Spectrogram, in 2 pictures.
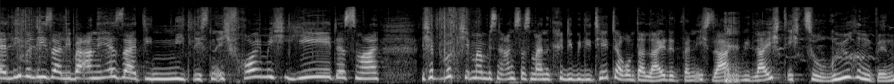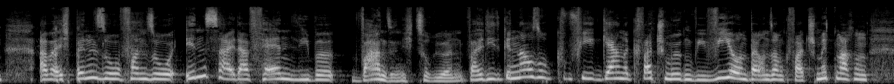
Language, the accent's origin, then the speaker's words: German; Germany; Wir kommen aus der DDR.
